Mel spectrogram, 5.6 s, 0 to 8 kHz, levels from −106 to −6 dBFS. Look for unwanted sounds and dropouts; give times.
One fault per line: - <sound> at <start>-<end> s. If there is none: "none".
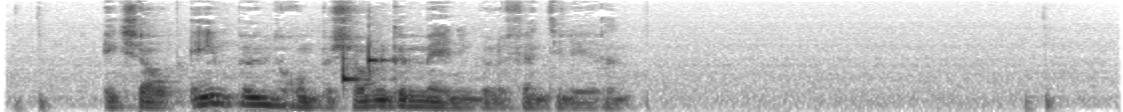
none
